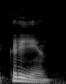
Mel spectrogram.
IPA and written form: kriːn (krien)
